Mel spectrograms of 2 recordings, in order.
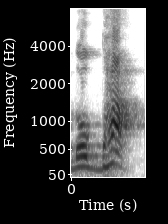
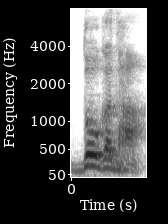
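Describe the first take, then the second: First: It is said with g and dh joined together. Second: It is split, with a vowel between g and dh. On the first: One who milks. The speaker calls it right. "दला एक काना आघात कर म्हणे गचा धावर" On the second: Two donkeys. The speaker calls it wrong. "तो म्हणे बेटा पुता ऐसे नाही"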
